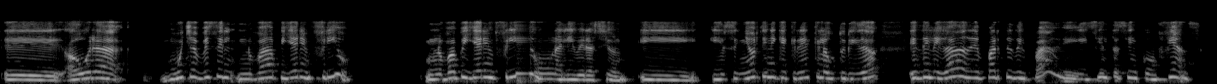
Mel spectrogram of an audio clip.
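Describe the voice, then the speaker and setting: A woman's voice: high-pitched, animated, normal speed, a bit bright, no echo. A middle-aged woman pastor with a Chilean accent, teaching a deliverance session in a conversational storytelling way with frequent tag questions.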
